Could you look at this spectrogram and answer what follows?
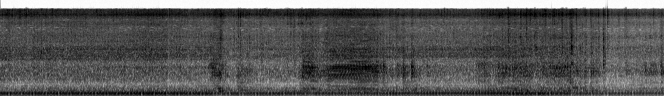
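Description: A spider mower doing slope care runs its engine loud and close while cutting down small Georgia pine about six feet high and an inch thick, a continuous droning roar with slight surges as it chews through the growth.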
